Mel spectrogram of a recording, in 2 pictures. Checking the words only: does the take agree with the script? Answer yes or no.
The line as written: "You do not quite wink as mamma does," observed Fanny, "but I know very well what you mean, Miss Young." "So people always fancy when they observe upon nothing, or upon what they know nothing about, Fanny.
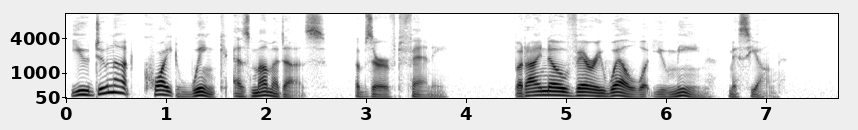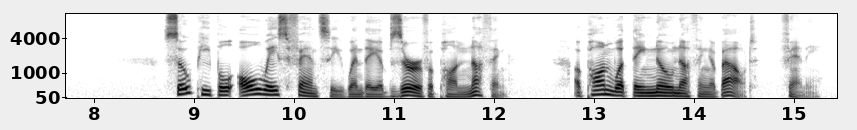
no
